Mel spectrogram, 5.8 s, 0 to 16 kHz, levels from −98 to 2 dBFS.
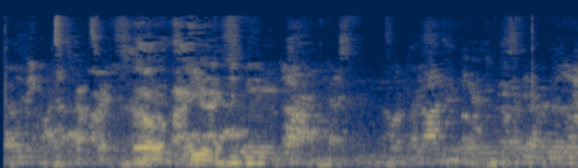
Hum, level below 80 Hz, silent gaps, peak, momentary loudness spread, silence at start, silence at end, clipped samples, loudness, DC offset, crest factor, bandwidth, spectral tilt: none; -52 dBFS; none; -12 dBFS; 17 LU; 0.05 s; 0 s; under 0.1%; -33 LUFS; under 0.1%; 20 dB; 11.5 kHz; -6.5 dB/octave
